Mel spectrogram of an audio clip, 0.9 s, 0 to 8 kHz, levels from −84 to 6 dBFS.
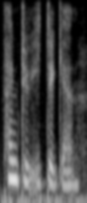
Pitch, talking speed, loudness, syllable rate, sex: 205 Hz, 275 wpm, -18 LUFS, 6.3 syllables/s, female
